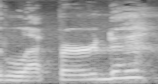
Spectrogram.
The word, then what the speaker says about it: Leppert: how to spell it is leopard like the animal but with a t on the end and then they can say leopard pretty simply so because it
